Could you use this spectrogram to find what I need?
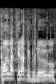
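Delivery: mock Luxembourgish voice, squealed.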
